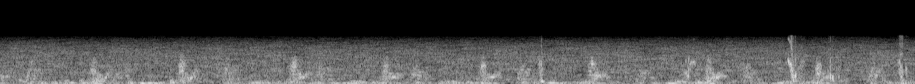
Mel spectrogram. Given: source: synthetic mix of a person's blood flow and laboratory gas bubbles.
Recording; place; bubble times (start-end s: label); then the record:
Doppler ultrasound of blood flow; precordium
5.37-5.48 s: bubbles
6.81-6.97 s: bubbles
7.86-8.05 s: bubbles
8.27-8.43 s: bubbles
8.96-9.09 s: bubbles
From the record:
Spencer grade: 2 (many but less than half of the cardiac periods contain bubble signals, singularly or in groups); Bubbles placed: only in the low amplitude regions of the cardiac cycle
